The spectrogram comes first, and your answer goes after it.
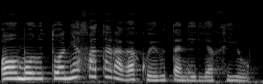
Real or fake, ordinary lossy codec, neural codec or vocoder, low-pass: fake; none; vocoder, 44.1 kHz, 128 mel bands, Pupu-Vocoder; 14.4 kHz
